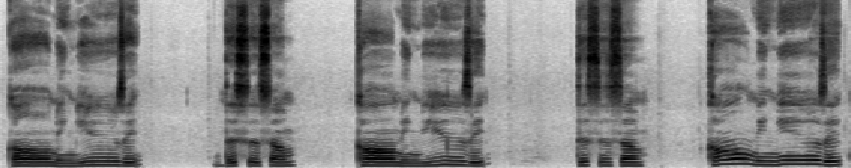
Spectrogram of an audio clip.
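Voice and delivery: loud, slow mock announcement; mock announcer. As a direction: announce it like a joke ad. Announcing calming music, mock.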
